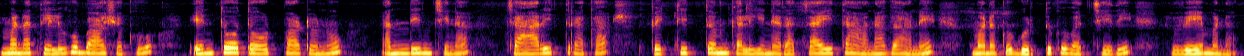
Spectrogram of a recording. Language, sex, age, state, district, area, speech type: Telugu, female, 30-45, Telangana, Karimnagar, urban, spontaneous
